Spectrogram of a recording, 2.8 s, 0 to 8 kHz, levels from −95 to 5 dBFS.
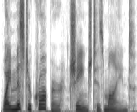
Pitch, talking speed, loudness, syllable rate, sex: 200 Hz, 130 wpm, -18 LUFS, 3.2 syllables/s, female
